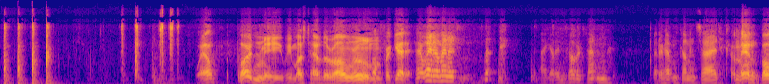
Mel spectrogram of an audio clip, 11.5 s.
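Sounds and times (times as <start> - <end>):
knocking on a hotel room door: 0.0 - 1.0
speech: 3.0 - 7.6, 8.2 - 11.5.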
